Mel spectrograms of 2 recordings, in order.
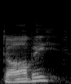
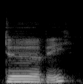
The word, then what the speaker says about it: Derby: is derby county and yes it's pronounced darby not derby um you'll just have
